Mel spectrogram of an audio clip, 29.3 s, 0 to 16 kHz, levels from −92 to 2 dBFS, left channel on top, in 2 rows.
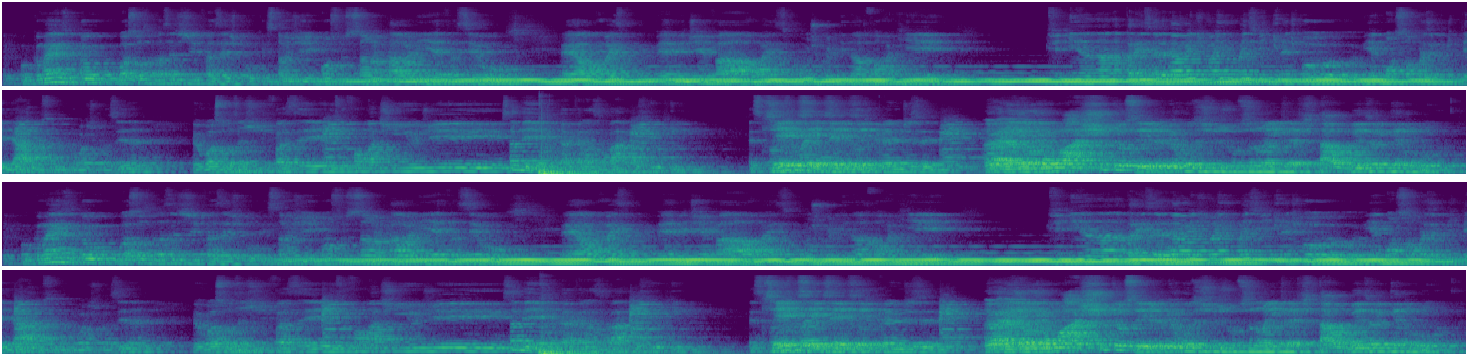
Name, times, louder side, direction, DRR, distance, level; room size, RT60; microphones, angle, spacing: voice 1, 0.2-5.0 5.6-9.4 10.4-16.0 16.6-21.5 22.1-24.0 24.4-25.1, equal, 80° left, -6 dB, 1.2 m, -37 dB
sound 1, 2.5-14.2, right 2 dB, 25° left, 1.3 m, -27 dB
sound 2, 14.8-15.0 17.8-18.1 20.9-21.2 24.0-24.3, right 2 dB, 80° right, 0.7 m, -43 dB
sound 3, 20.0-23.6 24.2-24.3, equal, 55° left, 0.6 m, -37 dB
voice 2, 22.2-23.4 24.5-29.0, equal, 15° right, -7 dB, 0.5 m, -30 dB
3.9 x 3.5 x 2.9 m, 1.5 s
head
